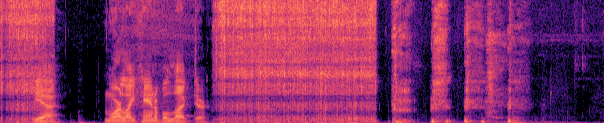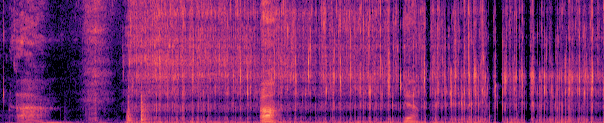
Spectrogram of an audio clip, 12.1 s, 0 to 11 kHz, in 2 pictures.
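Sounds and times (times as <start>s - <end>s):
man slurping through teeth: 0.0s - 0.6s, 2.1s - 3.8s, 7.2s - 12.0s.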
